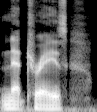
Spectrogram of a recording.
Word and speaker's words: NTrace: And for the locals listening, we're pronouncing that NetTrace, honoring the North Texas tradition.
